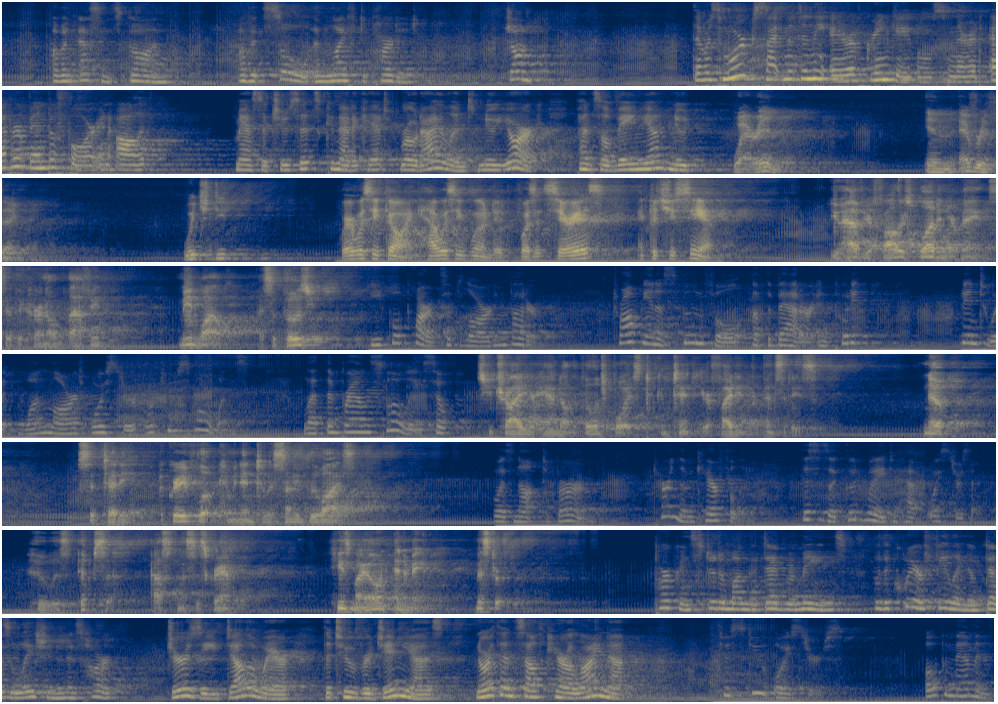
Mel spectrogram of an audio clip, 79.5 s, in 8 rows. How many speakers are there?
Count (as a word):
seven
